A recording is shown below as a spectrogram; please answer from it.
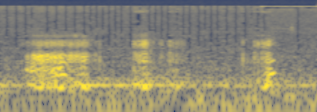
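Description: Sleeping infant whimpering: one fussy cry of about half a second, then two shorter whimpers near the middle and the end. A faint steady hum runs underneath.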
